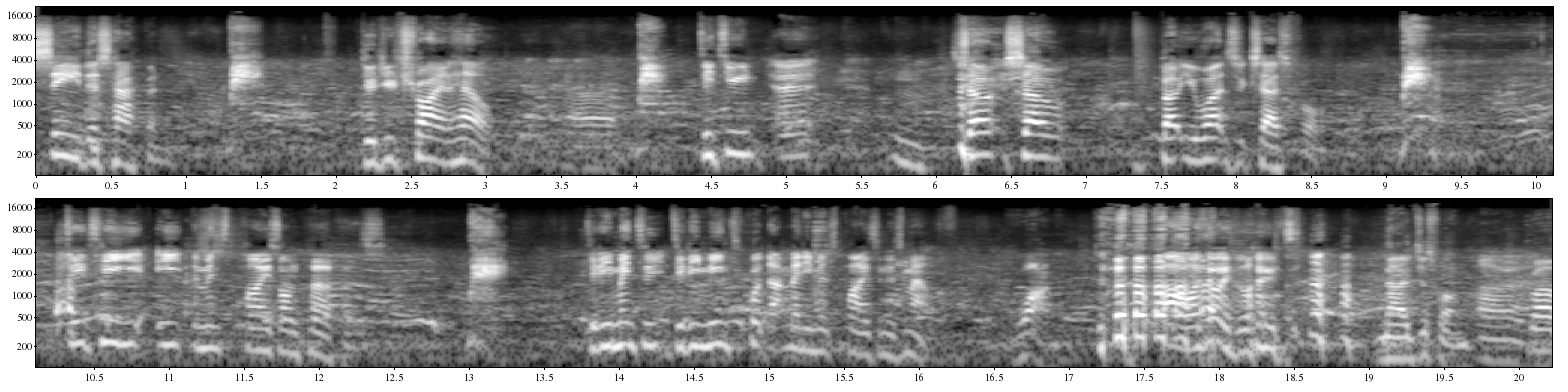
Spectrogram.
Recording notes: For some reason they recorded this one in a noisy Wetherspoons at St Pancras after doing a real escape room and having lots of beers.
